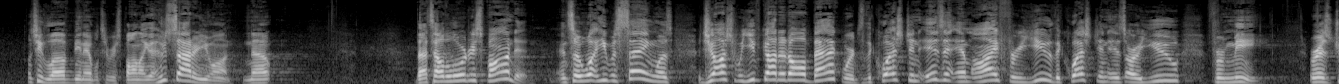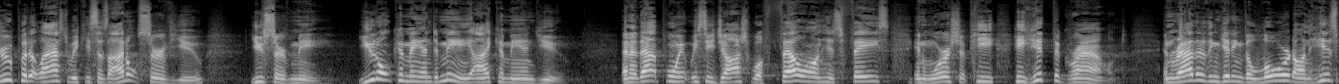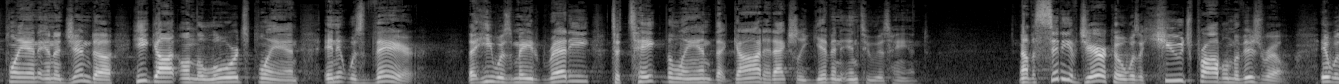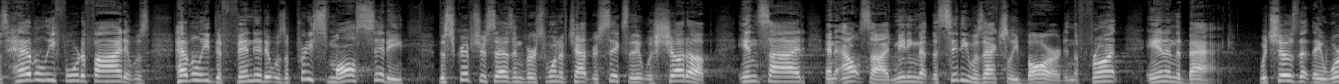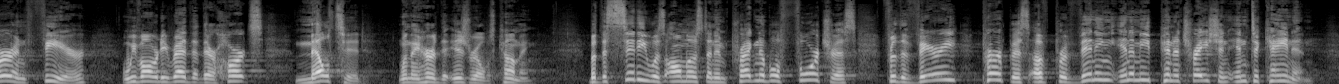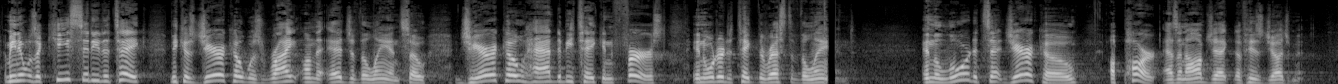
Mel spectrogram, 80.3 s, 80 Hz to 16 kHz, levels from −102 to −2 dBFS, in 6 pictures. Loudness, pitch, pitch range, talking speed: -29 LUFS, 200 Hz, 170-235 Hz, 200 wpm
